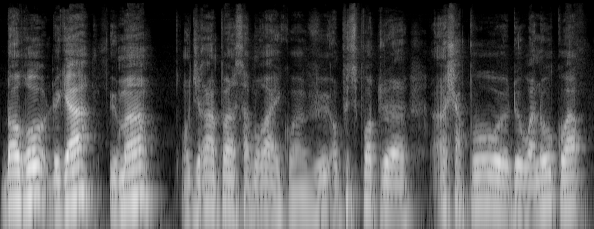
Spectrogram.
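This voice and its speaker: A man hosting a live reaction to a manga chapter, retelling it in an animated way with lots of fillers. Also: mid-range voice, moderate pace.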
